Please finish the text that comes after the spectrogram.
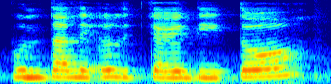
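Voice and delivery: ordinary talk, nothing marked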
